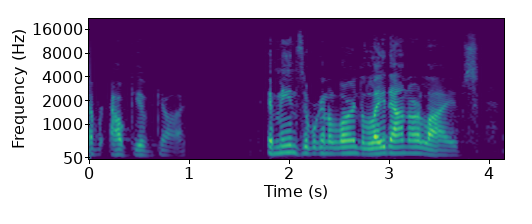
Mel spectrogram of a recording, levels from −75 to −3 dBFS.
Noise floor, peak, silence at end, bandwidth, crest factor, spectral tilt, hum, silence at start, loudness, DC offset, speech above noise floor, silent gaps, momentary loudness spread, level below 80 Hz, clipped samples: -74 dBFS; -6 dBFS; 0.3 s; 16.5 kHz; 22 dB; -4.5 dB/octave; none; 0 s; -26 LUFS; under 0.1%; 47 dB; none; 20 LU; -86 dBFS; under 0.1%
